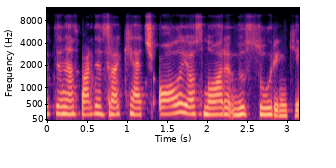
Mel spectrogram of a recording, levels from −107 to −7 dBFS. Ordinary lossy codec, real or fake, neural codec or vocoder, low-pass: Opus, 16 kbps; fake; codec, 16 kHz, 8 kbps, FreqCodec, larger model; 7.2 kHz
